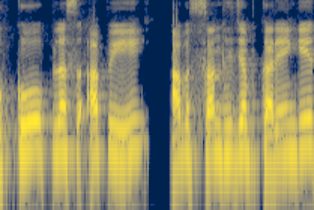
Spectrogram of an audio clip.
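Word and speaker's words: कोऽपि: अच्छा, कुछ लोग को अपि बोल देते हैं, को अपि नहीं होगा। को अपि में तो आ का उच्चारण हो रहा है, आ बदल गया है ओ में, तो ओ को थोड़ा खींच कर बोलना है, कोपि, ठीक है।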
